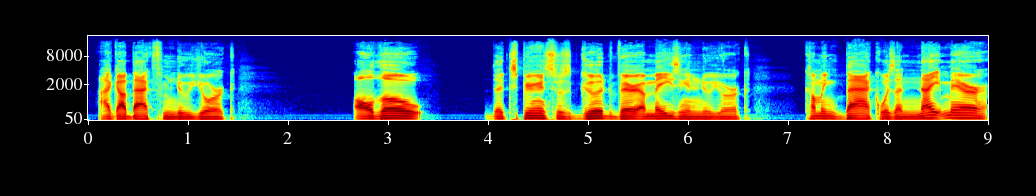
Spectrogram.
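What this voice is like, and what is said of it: Strained, fading voice. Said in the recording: “I am losing my voice right now.”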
